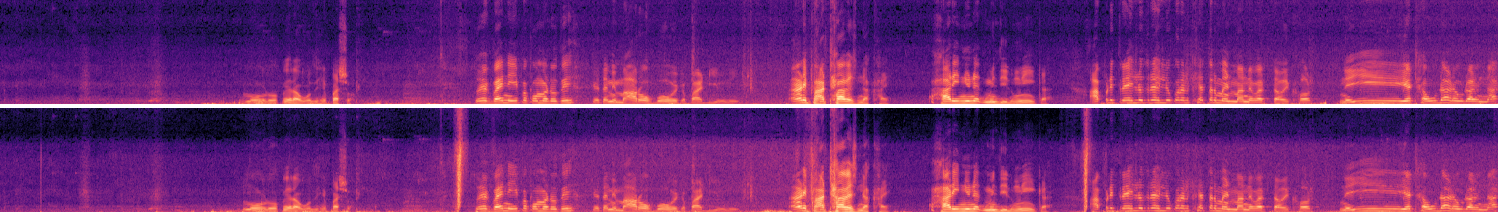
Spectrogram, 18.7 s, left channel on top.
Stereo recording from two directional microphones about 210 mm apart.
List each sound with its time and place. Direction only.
3.1 s speech: 20° right (ahead or behind)
3.5 s speech: 5° right (ahead or behind)
3.8 s speech: 10° left (ahead or behind)
5.9 s speech: 10° left (ahead or behind)
9.9 s speech: 10° left (ahead or behind)
10.6 s speech: 25° right (ahead or behind)
13.8 s speech: 10° left (ahead or behind); by 18.7 s 5° right (ahead or behind)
